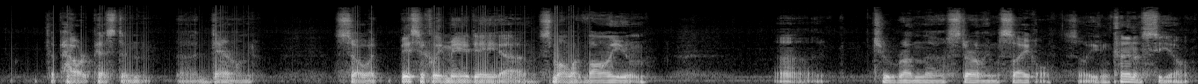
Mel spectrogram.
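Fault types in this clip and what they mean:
Block size mismatch (truncated): one stage is handing over longer blocks than the next one reads, so the tail of every block just gets dropped. From the start to about 5.90 s you hear a steady buzz at roughly 43.1 Hz, the block rate, which fits a 1024-sample read size. The audio also runs about 1.12 times fast, since those discarded tails add up, while the timbre stays about where it should be.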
